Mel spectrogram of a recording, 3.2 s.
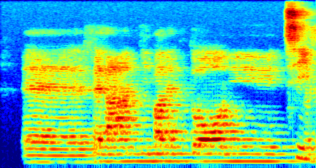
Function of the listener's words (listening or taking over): listening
